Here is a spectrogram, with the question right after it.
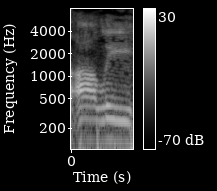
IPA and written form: ɑːˈliː (Ali)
